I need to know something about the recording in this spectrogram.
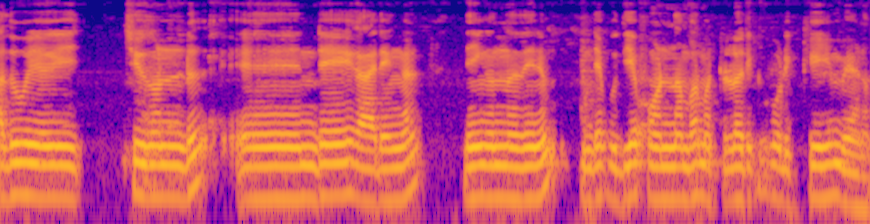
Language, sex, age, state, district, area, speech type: Malayalam, male, 60+, Kerala, Wayanad, rural, spontaneous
